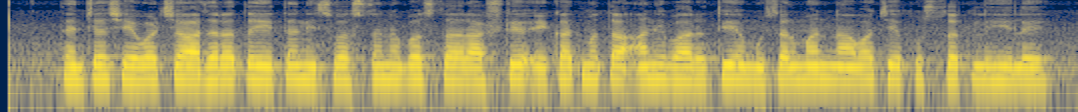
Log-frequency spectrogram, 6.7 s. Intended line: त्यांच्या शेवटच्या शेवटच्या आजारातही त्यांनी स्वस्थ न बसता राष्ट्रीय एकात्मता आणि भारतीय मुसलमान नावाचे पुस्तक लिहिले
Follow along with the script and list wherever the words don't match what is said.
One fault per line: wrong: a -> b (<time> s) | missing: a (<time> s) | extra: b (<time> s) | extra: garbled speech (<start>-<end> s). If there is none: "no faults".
missing: शेवटच्या (1.2 s)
